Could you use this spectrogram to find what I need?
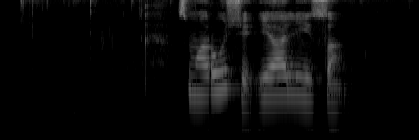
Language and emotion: Russian, sad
